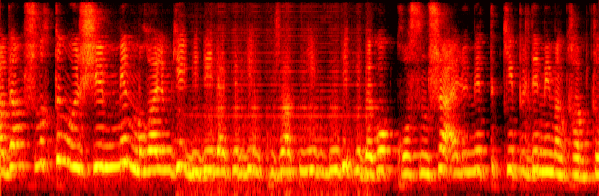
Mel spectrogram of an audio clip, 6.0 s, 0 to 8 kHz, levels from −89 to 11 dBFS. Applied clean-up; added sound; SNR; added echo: neural separator model SepFormer DNS4.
